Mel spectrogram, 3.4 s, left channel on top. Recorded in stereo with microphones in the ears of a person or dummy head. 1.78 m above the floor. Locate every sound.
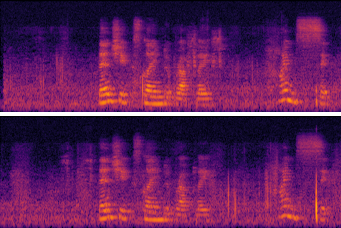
1.0 s a woman speaking: 10° left (ahead or behind), 0.8 m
